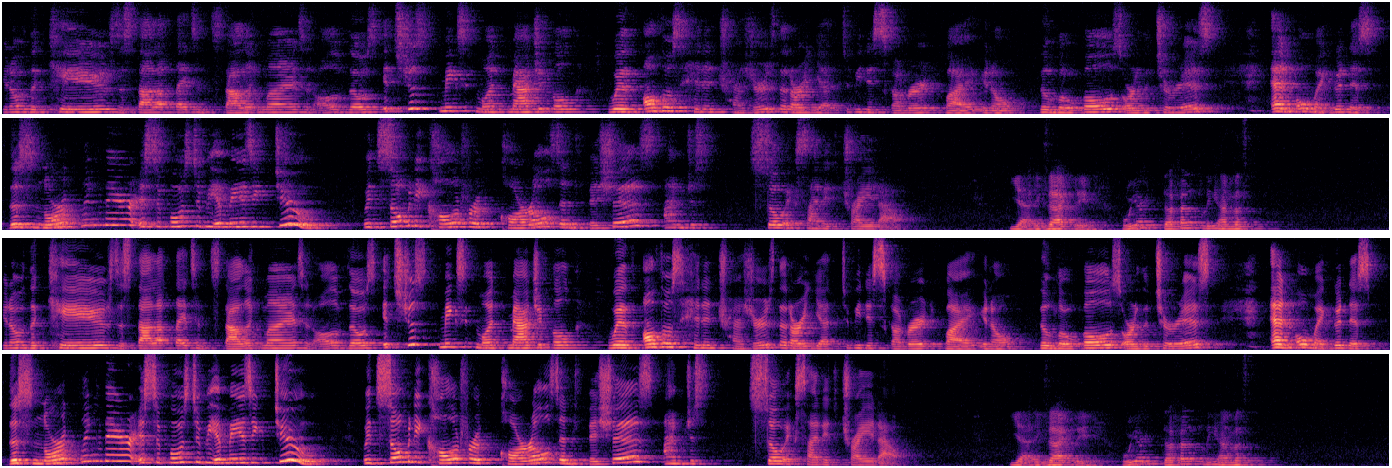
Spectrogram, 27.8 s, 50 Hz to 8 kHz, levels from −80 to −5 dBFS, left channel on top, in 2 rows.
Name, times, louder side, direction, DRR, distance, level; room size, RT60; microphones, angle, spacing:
voice 1, 0.0-5.7 6.1-10.1 10.4-12.1 12.4-13.7 13.9-17.0 17.5-20.9 21.4-22.8, right 4 dB, 65° right, 9 dB, 0.6 m, -28 dB
voice 2, 24.0-24.7 25.1-26.3, equal, 5° left, 2 dB, 0.7 m, -33 dB
7.1 x 4.6 x 3.6 m, 0.80 s
head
